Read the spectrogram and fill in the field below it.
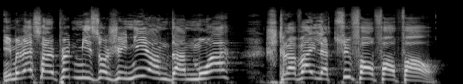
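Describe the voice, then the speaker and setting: A man with a Québécois accent, a podcast host telling a comic story in an animated, profane way and laughing as he goes. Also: very high voice, brisk, no room sound, clean studio sound. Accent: Québécois French.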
